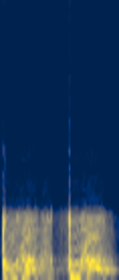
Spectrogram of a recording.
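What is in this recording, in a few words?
bailout mood high, speech japanese; War Thunder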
